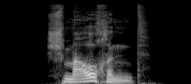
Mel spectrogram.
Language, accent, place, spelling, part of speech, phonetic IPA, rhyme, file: German, Germany, Berlin, schmauchend, verb, [ˈʃmaʊ̯xn̩t], -aʊ̯xn̩t, De-schmauchend.ogg
- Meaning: present participle of schmauchen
